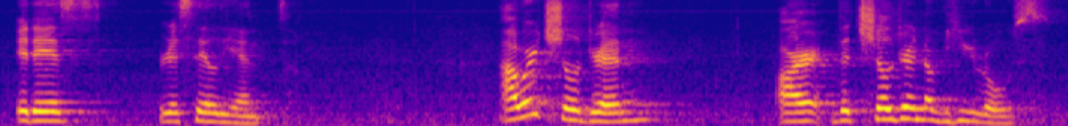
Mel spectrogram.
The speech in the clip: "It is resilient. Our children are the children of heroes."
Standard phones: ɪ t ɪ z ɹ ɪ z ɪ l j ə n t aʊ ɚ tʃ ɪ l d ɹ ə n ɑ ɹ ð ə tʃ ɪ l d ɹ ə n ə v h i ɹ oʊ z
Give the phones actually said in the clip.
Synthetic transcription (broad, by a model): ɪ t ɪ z ɹ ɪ s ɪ l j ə n t aʊ ɚ tʃ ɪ l d ɹ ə n ɑ ɹ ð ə tʃ ɪ l d ɹ ə n ə v h i ɹ oʊ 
